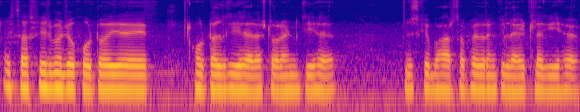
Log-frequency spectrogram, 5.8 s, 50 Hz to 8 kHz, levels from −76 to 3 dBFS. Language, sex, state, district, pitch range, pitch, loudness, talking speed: Hindi, male, Chhattisgarh, Raipur, 130-140 Hz, 135 Hz, -14 LUFS, 225 wpm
